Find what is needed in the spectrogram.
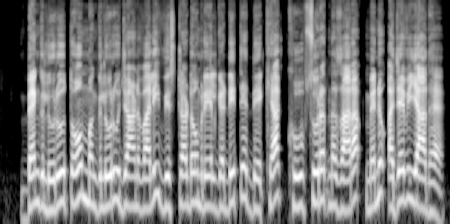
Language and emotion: Punjabi, happy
